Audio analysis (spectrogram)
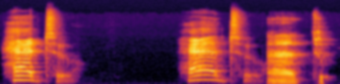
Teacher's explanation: even though you're not really pronouncing the D, it's still there. And that means that you have to pronounce the A in a very long way.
